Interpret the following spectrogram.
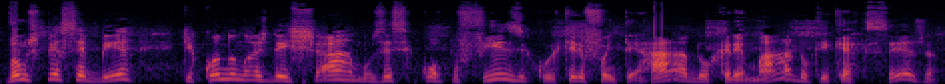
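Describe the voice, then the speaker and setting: Guy telling a story in a spiritist talk, raspy voice, chatty, lots of tag questions. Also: high voice, sing-song, moderate pace. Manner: conversational, often adds "né?". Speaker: spiritist lecturer. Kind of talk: storytelling sermon.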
